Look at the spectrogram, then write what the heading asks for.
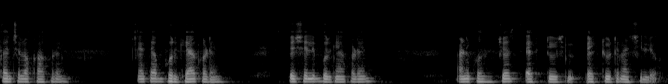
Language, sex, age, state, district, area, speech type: Goan Konkani, male, 30-45, Goa, Canacona, rural, spontaneous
